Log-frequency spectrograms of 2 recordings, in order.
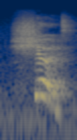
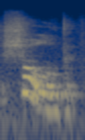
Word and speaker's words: should: knock knowledge letter L this letter is usually silent after the vowels a oh and you for example calf should yes not sholde should would half all right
